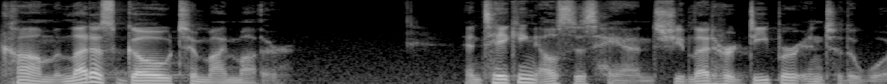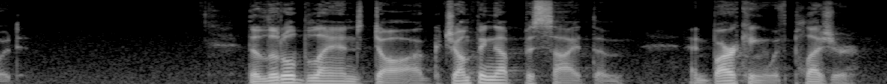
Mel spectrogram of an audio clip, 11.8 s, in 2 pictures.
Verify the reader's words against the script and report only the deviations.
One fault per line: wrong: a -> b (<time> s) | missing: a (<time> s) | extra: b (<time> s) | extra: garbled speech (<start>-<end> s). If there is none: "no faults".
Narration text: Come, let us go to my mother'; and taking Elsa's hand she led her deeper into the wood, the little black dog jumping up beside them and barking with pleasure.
wrong: black -> bland (7.9 s)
